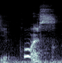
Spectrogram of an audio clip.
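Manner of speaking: a squeaky mocking whisper; sarcastic high breathy echo. Repeated sarcastic aside.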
